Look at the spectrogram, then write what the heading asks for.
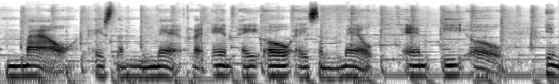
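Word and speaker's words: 猫: rabbits in China or in Chinese they pronounce Mao m-a-o and in Vietnamese the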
